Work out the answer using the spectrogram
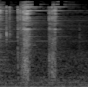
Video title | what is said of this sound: Jerk BBQ Chicken Crescent Ring Recipe - FIFA World Cup Easy Cheesy Recipe Everyone Will Love! | Listen to the crust sound. You hear that? Flaky. Crispy.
